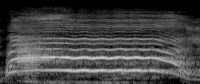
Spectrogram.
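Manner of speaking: very high, loud, sustained shriek; startled scream. Acted. Brother scared by sister sneaking up, piercing scream. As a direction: scream as if caught red-handed. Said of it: "That's how loud I screamed".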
